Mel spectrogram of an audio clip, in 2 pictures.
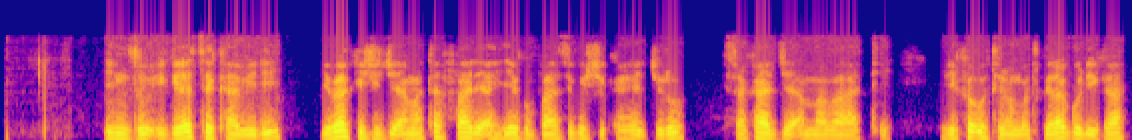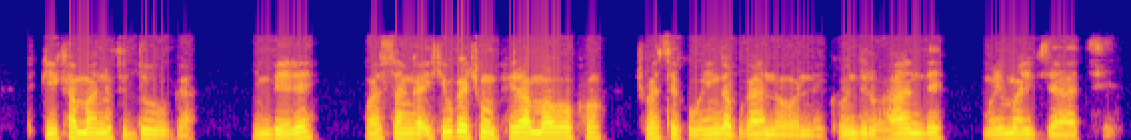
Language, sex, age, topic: Rundi, male, 18-24, education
